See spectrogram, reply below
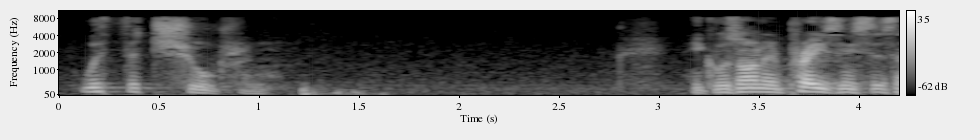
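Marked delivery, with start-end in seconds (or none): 0.1-1.1 soft prayer. Acted. Preacher voicing Jacob praying for his family, softly. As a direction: drop low and soft at the end.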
